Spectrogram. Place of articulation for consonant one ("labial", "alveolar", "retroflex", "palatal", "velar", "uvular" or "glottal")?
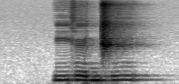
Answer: palatal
